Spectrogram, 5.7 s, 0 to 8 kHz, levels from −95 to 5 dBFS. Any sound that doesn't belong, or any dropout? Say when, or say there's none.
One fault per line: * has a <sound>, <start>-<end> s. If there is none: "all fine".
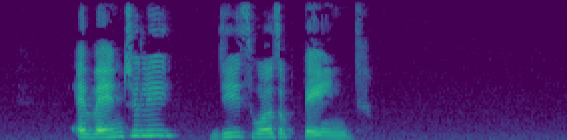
all fine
